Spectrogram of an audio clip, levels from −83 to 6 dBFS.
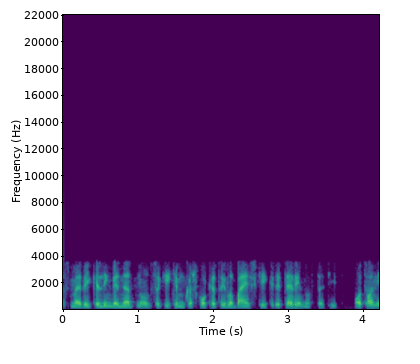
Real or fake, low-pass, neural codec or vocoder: real; 3.6 kHz; none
